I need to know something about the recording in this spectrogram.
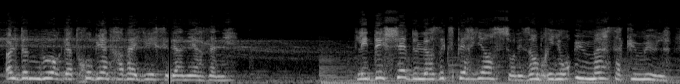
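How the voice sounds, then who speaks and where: A woman voicing a serious undercover informant in a French animated series, speaking in a grave, measured way. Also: a little high, close to an everyday voice. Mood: grave, urgent. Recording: music under the voice.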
